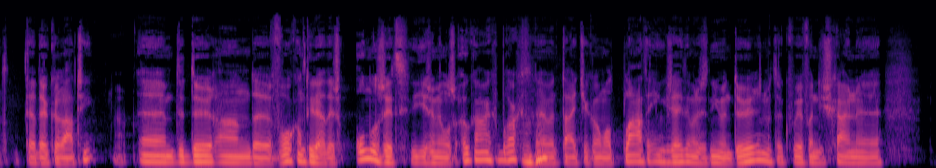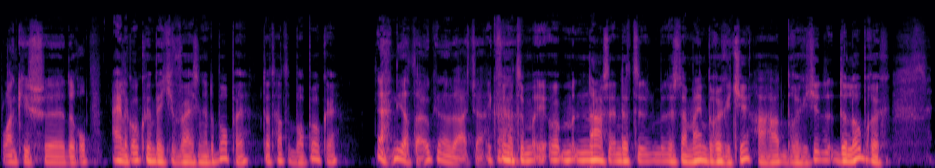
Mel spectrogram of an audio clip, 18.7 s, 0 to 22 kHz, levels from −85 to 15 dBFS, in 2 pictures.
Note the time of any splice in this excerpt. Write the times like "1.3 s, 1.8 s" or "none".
none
